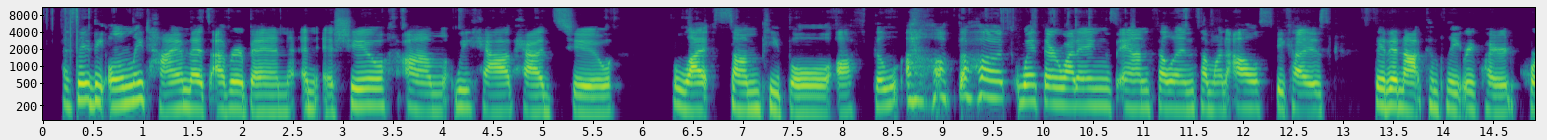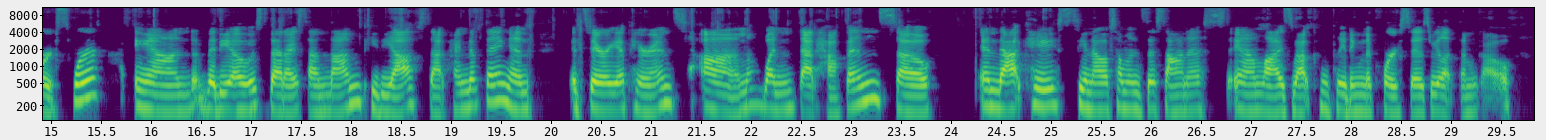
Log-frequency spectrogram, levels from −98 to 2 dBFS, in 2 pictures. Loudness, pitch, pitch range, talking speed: -18 LUFS, 175 Hz, 160-200 Hz, 155 wpm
